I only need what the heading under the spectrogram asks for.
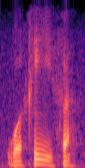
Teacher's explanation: قرأ شعبة بكسر الخاء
